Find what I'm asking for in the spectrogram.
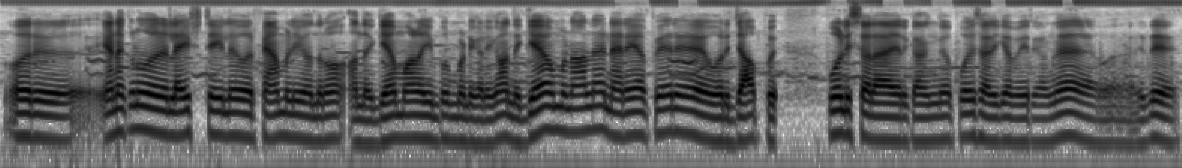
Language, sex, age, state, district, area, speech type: Tamil, male, 18-30, Tamil Nadu, Kallakurichi, urban, spontaneous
